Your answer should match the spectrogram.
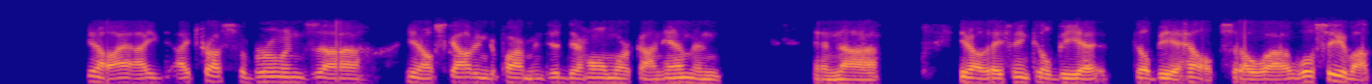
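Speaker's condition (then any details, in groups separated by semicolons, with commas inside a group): No condition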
